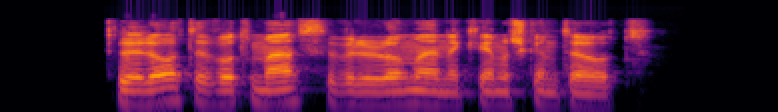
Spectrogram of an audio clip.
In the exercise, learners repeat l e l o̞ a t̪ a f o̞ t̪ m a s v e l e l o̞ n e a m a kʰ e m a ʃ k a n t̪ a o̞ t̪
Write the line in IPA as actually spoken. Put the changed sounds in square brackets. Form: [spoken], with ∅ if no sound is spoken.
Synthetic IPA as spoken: l e l o̞ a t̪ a [v] o̞ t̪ m a s v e l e l o̞ [m] e a [n] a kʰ e m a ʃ k a n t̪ a o̞ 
